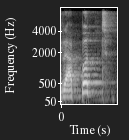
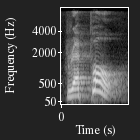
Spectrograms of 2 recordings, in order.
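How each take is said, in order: First: The t sound is pronounced. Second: The t sound is left out. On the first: The speaker calls it wrong. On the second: The speaker calls it right.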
